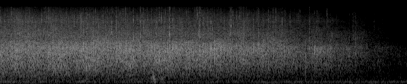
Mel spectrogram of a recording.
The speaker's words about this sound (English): Can we just give the Lord a hand clap of praise? Thank you, Lord. Thank you, Lord.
